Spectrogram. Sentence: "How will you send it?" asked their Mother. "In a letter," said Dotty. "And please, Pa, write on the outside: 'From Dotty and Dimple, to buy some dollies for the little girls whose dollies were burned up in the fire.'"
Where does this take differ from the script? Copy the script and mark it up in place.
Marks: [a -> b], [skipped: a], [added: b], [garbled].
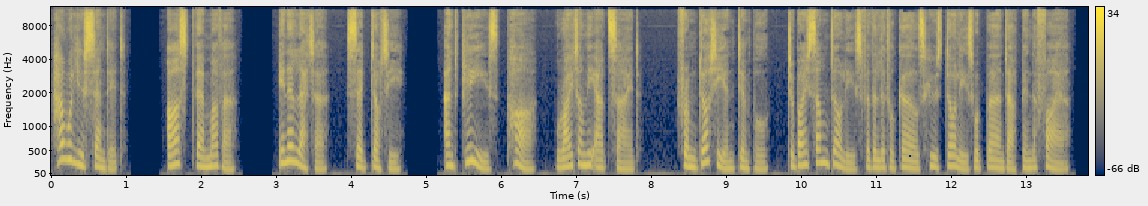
"How will you send it?" asked their Mother. "In a letter," said Dotty. "And please, Pa, write on the outside: 'From Dotty and Dimple, to buy some dollies for the little girls whose dollies were burned up in the fire.'"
